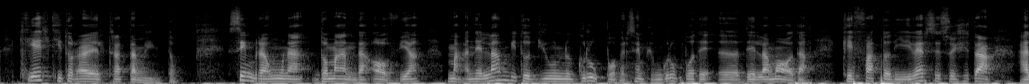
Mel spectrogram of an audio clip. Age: 30-49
